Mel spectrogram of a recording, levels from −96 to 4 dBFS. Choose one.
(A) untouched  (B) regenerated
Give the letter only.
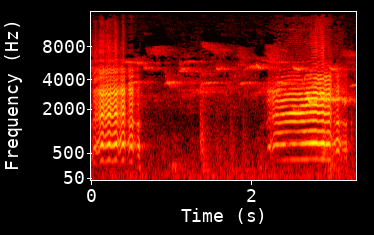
A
